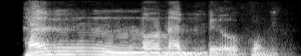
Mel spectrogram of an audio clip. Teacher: Han nunabbi'ukum. Han, karena idgham maka lamnya hilang menjadi nun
